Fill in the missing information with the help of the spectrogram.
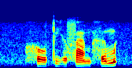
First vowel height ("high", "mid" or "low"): mid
